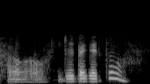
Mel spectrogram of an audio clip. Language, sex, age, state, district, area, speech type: Odia, male, 18-30, Odisha, Jagatsinghpur, rural, conversation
